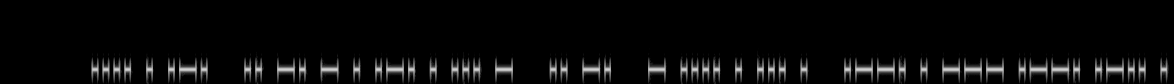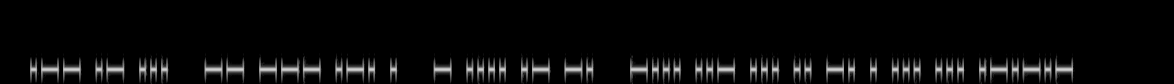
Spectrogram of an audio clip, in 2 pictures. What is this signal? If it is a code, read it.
Morse code, heard as a keyed tone, about 22 wpm, 700 Hz. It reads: HER INTEREST IN THESE PEOPLE WAS MORE THAN BUSINESS.
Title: Sentences from Top 1000 Words - Review Part 2 - 22wpm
